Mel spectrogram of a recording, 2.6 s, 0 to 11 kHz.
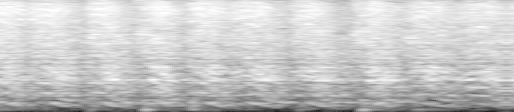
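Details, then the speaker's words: Subaru Impreza with freshly rebuilt engine on EJ207 block, cranking to build oil pressure after extra charging and a jumper: labored, dragging crank with slow uneven compression beats that sag and fade out; battery dying. "Just build up some oil pressure. That does not sound like a healthy battery."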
